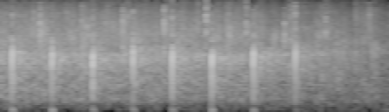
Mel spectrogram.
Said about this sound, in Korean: 이렇게 명답이 나오면 우리는 박수로 화답합니다.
